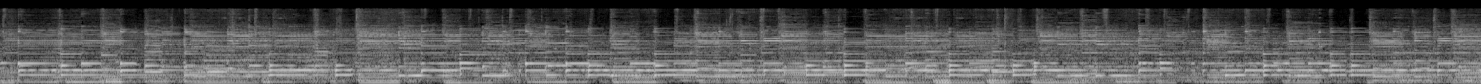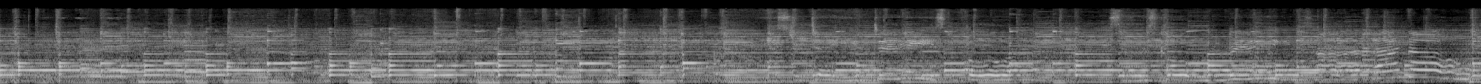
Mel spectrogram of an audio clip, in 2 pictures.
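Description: Live bluegrass-style band music: banjo, acoustic guitars and fiddle over a steady bass beat.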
